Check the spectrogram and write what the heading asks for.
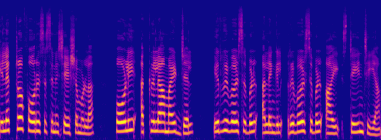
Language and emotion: Malayalam, neutral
